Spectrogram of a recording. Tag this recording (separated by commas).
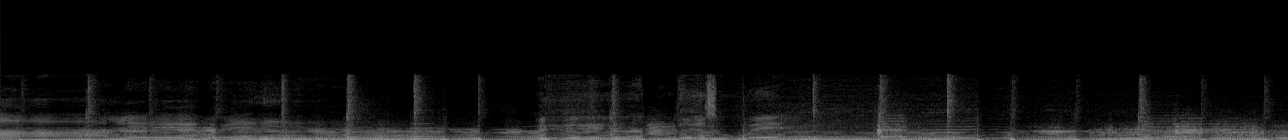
Music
